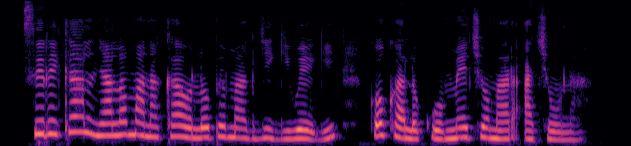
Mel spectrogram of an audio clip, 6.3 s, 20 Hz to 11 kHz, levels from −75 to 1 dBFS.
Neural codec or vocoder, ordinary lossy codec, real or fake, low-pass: none; none; real; none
